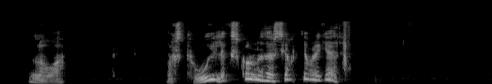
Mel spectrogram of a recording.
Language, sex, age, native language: Icelandic, male, 40-49, Icelandic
